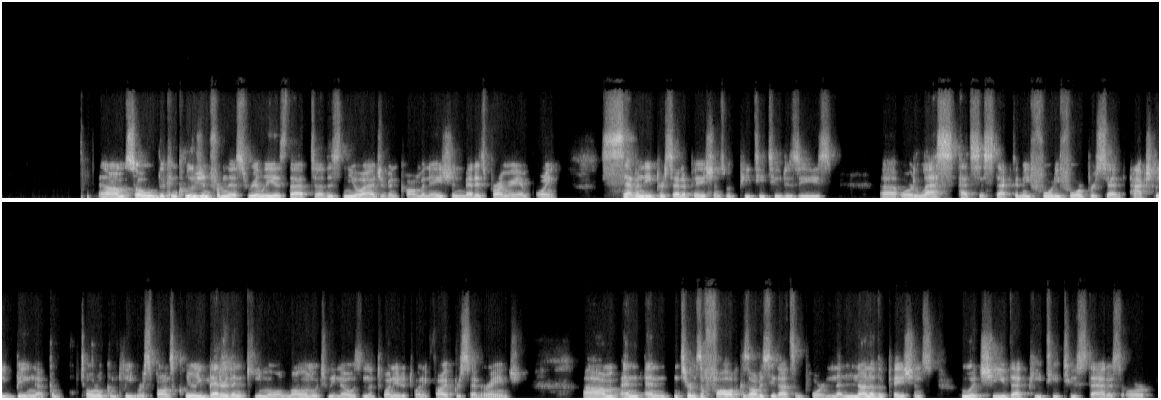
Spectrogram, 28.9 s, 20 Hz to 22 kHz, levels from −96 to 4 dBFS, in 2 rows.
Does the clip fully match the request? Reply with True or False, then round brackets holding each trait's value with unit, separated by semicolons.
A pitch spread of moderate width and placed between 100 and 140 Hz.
False (4.1 semitones; 90 Hz)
